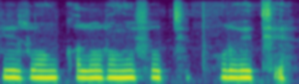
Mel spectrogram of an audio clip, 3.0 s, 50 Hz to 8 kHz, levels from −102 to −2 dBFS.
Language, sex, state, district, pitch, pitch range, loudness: Bengali, female, West Bengal, Cooch Behar, 210 Hz, 205-215 Hz, -13 LUFS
